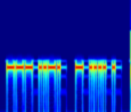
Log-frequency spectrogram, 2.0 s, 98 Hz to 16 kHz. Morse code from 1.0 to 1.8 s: THE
